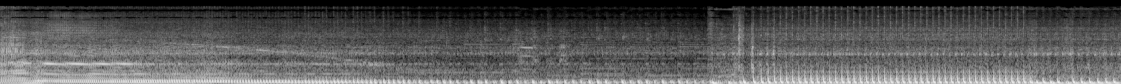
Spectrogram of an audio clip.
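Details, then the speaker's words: Honda Vario scooter with AHM Malaysia exhaust, previously noisy, after replacing the muffler glasswool packing; revs down and settles into a steady, deep, rounded idle thump, no rattle or rasp, now much quieter and healthy. "Dan untuk karakteristik suara knalpot AHM gue, itu langsung berubah drastis. Goks, sekarang jadi enak banget. Pokoknya suaranya itu jauh lebih adem, lebih ngebas, dan juga bulat banget."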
